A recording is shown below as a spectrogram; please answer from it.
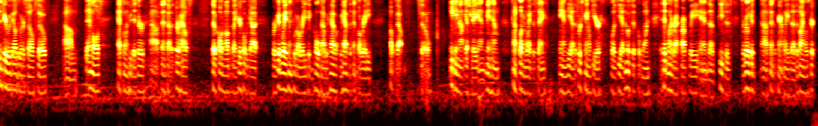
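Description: A man's speech played fast-forward, sped up into rapid, high-pitched chipmunk-like chatter. Normal-speed speech returns just after it ends.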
